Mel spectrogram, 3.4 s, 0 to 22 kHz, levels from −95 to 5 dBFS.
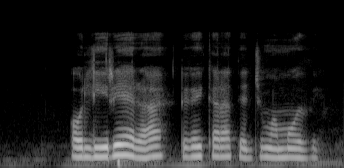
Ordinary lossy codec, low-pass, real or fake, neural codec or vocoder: none; 10.8 kHz; real; none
